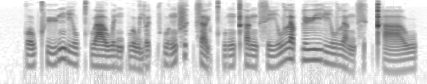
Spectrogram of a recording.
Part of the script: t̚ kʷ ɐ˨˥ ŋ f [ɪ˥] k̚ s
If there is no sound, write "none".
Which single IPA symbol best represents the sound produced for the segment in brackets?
ɪ˥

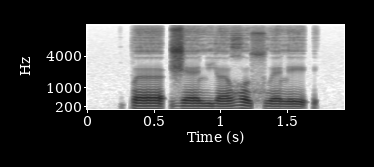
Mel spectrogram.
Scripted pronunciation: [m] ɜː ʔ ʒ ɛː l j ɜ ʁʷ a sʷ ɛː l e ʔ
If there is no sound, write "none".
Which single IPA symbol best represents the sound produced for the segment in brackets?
p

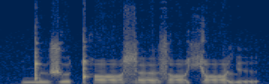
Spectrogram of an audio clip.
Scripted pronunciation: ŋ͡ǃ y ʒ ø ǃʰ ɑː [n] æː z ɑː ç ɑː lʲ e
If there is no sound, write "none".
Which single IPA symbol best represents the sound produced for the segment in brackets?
ɮ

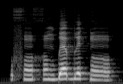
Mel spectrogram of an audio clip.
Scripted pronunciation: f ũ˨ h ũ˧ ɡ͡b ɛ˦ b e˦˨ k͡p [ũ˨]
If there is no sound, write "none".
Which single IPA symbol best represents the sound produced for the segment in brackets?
ũ˨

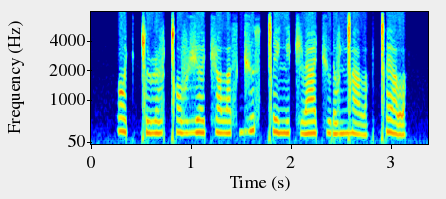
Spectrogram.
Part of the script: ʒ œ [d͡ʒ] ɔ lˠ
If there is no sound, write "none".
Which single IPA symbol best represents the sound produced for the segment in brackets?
t͡ʃ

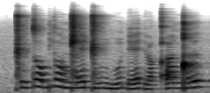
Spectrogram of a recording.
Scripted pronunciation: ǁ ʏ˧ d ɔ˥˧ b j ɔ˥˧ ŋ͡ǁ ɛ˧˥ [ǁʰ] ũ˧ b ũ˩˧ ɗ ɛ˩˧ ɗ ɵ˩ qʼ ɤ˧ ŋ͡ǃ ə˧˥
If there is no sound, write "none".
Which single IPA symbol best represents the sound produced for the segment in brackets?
ɡ͡ǁ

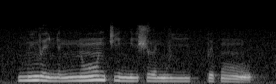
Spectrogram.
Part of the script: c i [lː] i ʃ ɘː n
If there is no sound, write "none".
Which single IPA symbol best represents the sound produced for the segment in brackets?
n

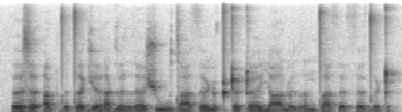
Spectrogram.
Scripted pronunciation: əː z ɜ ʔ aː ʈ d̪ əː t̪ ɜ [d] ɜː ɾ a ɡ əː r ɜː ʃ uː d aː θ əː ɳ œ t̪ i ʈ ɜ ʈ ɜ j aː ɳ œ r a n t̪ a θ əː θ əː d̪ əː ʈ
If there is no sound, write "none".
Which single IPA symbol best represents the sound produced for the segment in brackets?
ɡʲ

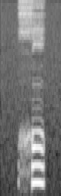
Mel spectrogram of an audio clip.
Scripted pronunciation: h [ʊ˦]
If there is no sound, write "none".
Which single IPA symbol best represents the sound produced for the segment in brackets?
ʊ˦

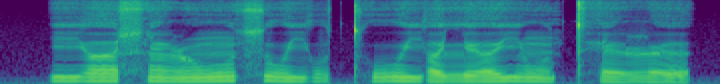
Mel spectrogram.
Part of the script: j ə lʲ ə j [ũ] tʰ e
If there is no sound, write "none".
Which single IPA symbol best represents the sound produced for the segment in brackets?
ũ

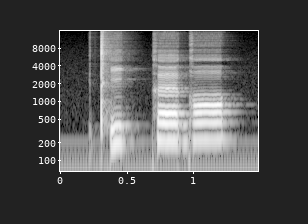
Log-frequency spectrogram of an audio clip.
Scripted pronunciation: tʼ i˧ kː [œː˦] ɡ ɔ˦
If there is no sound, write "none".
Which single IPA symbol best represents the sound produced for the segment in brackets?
œː˦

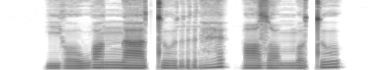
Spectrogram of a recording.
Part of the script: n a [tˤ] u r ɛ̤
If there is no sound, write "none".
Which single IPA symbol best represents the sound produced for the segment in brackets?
t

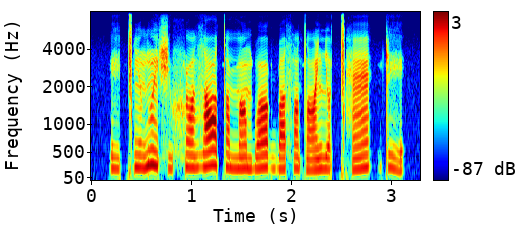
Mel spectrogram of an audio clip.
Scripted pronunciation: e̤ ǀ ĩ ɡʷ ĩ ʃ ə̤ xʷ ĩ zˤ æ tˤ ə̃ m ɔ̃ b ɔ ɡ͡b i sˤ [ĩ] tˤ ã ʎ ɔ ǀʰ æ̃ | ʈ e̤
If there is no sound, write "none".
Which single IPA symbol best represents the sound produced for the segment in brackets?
ĩ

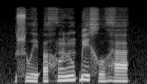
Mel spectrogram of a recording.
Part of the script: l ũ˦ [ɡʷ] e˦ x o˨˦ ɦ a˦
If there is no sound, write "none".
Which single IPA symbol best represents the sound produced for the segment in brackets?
ɓ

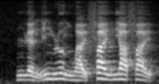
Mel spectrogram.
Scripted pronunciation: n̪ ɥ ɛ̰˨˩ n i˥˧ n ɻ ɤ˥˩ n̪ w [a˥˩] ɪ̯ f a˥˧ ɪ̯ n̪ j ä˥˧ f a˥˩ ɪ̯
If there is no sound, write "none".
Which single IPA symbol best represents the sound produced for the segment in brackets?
a̰˨˩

